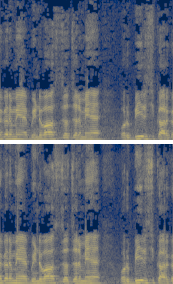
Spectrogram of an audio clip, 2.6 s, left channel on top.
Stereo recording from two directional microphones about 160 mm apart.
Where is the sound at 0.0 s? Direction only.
45° right (ahead or behind).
